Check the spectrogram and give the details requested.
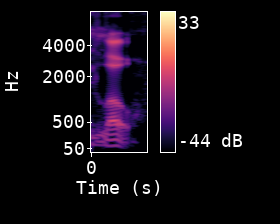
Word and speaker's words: Lao: like Lao but and I thought it was Lou for the longest time but it's actually low I feel weird now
